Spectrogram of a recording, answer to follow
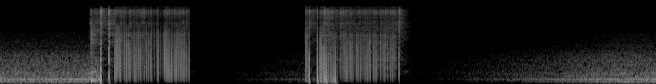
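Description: MIG welder striking two short tack welds, each a crackling sizzle just under a second long, about one and three seconds in, joining expanded steel mesh to a steel tube brush guard.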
